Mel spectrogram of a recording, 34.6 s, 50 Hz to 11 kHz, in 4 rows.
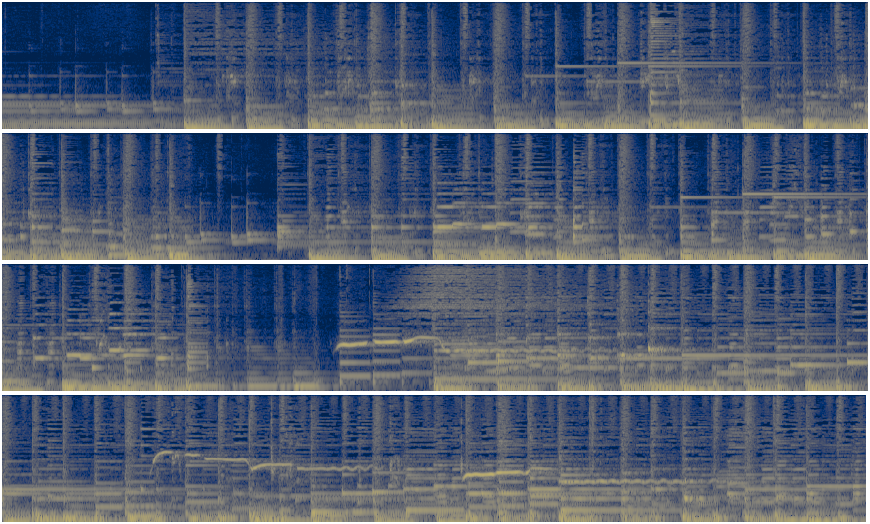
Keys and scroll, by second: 2.9 4, 3.4 0, 3.7 Return, 14.7-16.1 typing.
